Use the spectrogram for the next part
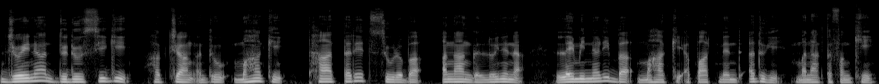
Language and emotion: Manipuri, neutral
